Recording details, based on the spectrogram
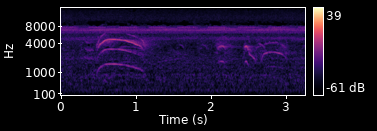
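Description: A Great kiskadee gives a loud, arched, slurred call, then a softer broken phrase of short notes, over a steady high insect drone.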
